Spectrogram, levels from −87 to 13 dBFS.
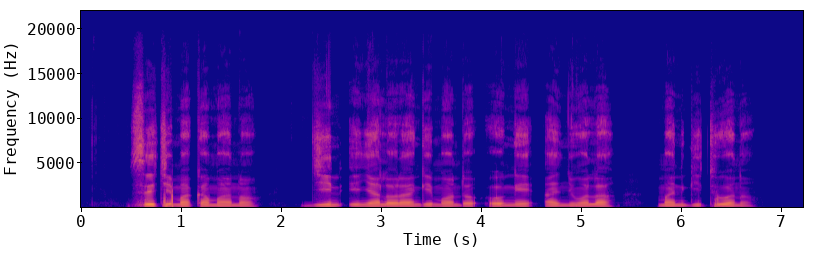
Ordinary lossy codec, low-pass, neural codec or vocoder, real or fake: none; 19.8 kHz; none; real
